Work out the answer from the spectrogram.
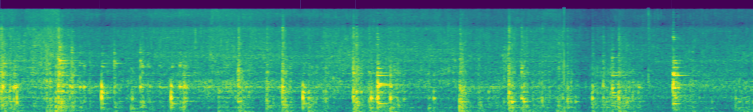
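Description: Shrimp, onions and green chillies sizzling as they fry in oil, while a spatula stirs them, scraping and knocking against the pan in irregular strokes.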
